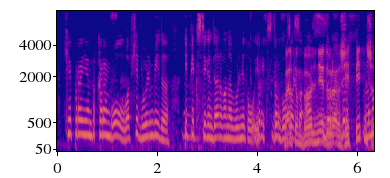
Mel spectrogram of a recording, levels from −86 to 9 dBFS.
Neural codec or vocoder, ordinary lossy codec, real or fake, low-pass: none; none; real; none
